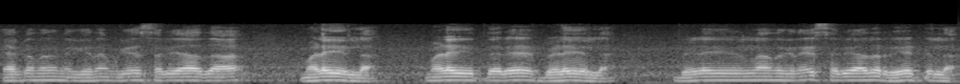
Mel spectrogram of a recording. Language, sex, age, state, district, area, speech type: Kannada, male, 45-60, Karnataka, Bellary, rural, spontaneous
